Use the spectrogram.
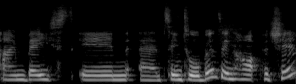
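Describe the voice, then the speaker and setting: In a French accent, a dark, mellow tone comes through at a moderate pace on a very clean recording with a silent background. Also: woman. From France, Avignon. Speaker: photographer. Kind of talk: podcast interview. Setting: video podcast.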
